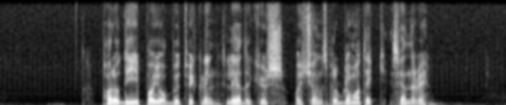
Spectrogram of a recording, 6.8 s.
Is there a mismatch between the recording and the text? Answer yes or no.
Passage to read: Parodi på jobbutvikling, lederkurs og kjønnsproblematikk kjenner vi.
no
